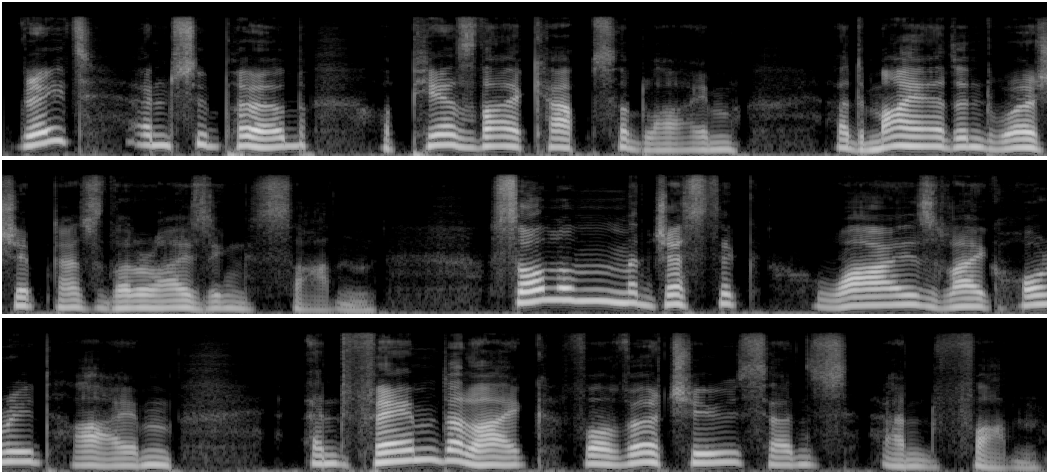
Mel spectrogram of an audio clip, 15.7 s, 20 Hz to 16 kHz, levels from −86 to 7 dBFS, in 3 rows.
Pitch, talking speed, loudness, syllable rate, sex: 155 Hz, 105 wpm, -19 LUFS, 3.4 syllables/s, male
